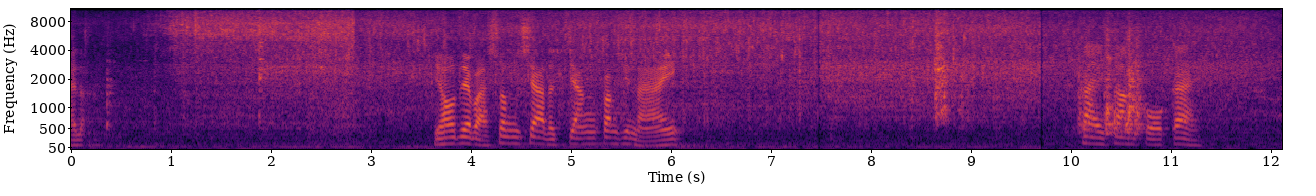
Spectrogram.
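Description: Meat sizzles loudly in hot oil.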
